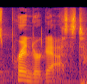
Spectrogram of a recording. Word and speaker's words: Prendergast: Real quick, would you pronounce your last name so I don't destroy it for anyone? – Yes, of course. Prendergast. – Prendergast. – Yes. – All right. Erin Prendergast. So, did I say it right? – No. – I didn't. I heard it. One more time. – There's only one R. – Yep, that's right. – And it's at the beginning.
